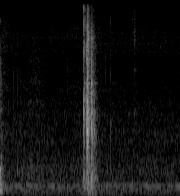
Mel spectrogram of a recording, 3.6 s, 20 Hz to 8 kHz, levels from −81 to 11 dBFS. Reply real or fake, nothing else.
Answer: real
